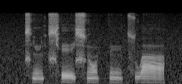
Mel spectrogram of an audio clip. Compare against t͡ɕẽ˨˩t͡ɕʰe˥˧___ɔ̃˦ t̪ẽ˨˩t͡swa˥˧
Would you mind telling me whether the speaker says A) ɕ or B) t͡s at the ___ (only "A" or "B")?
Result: A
